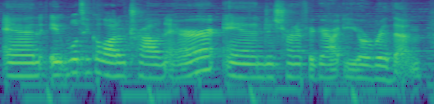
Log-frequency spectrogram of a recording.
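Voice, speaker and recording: A woman's voice: medium pitch, fairly even intonation, normal speed, creaky, soft background music. A woman in her thirties, slightly congested after a cold, chatting in a friendly, encouraging way to her vlog viewers. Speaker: vlogger. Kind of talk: casual lifestyle vlog talk.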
